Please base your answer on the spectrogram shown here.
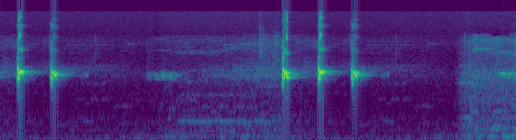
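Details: Sooty-headed bulbul female calling to males in breeding condition, a 'ngecuplik' style call: five sharp, clipped notes at one pitch, two quick notes then three more after a pause, with a faint steady low tone and a burst of noise at the end.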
